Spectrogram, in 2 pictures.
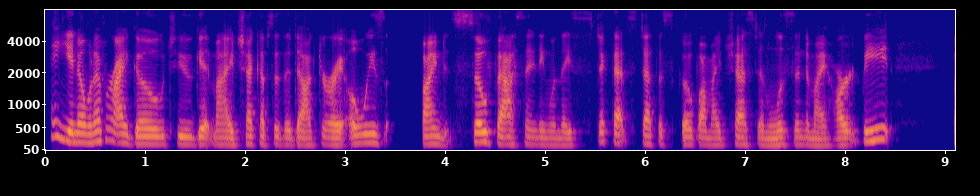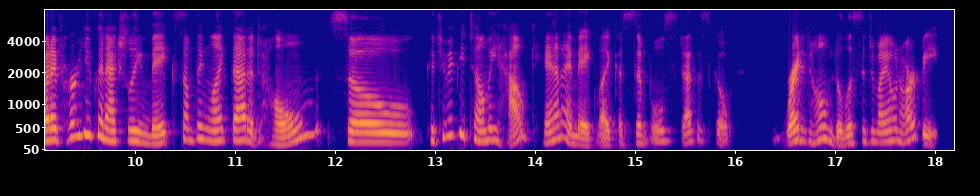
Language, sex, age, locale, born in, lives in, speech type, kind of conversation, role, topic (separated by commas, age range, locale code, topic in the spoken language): English, female, 40-44, en-US, United States, United States, read, expert-assistant, asker, How can a homemade stethoscope be made?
